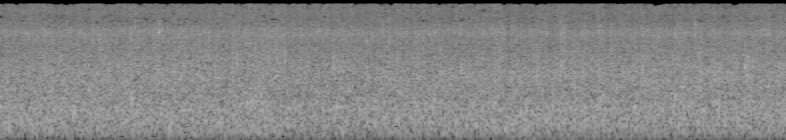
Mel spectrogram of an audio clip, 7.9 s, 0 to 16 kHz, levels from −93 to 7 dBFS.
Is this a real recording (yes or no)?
no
